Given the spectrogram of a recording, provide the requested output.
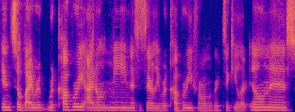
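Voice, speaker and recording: Against a quiet background, a woman with a Spanish accent speaks fairly quickly at a fairly low pitch, her intonation flat and monotone. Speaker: HIV prevention trainer. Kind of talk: online training presentation.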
